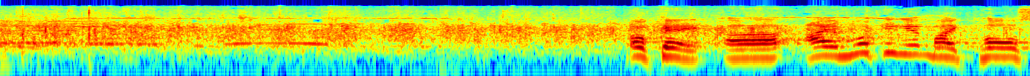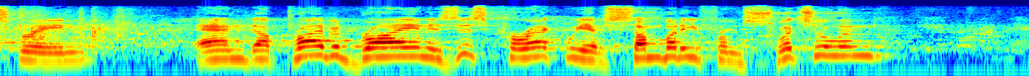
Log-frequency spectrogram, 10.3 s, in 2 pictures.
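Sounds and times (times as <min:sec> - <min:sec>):
crowd applauding: 0:00.0 - 0:06.0
speech: 0:03.2 - 0:09.7.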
